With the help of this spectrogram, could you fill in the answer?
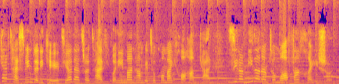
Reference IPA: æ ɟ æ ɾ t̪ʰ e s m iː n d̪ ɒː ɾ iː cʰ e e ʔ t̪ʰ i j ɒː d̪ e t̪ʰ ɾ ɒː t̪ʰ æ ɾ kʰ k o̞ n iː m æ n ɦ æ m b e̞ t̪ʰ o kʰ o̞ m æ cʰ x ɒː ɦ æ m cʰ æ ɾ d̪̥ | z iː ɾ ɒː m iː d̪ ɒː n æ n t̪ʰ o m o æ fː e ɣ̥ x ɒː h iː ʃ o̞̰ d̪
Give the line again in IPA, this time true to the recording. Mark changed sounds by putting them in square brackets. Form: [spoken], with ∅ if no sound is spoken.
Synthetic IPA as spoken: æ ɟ æ ɾ t̪ʰ [æ] s m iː [m] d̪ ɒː ɾ iː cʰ e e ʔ t̪ʰ i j ɒː d̪ [æ] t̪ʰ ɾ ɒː t̪ʰ æ ɾ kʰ k o̞ n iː m æ n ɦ æ m b e̞ t̪ʰ o kʰ o̞ m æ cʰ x ɒː ɦ æ m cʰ æ ɾ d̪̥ | z iː ɾ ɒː m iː d̪ ɒː n æ [m] t̪ʰ o m o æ fː [æ] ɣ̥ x ɒː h iː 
